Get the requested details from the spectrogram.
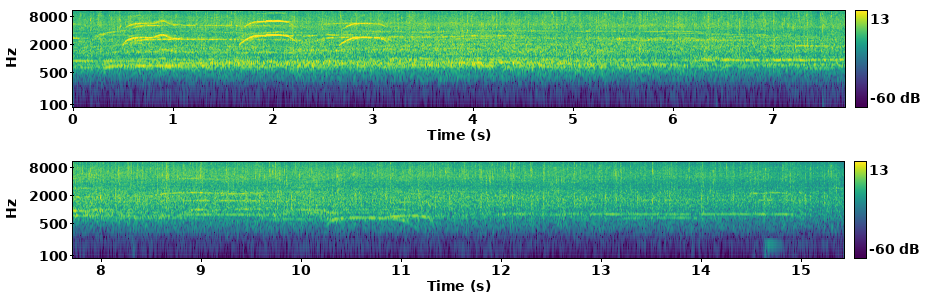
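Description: A large crowd cheers loudly in a big echoing hall.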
